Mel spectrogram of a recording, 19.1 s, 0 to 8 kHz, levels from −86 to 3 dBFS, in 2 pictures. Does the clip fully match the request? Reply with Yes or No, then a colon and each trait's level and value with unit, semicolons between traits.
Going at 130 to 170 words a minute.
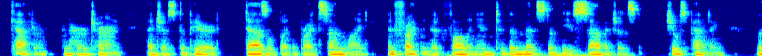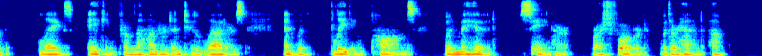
Yes: average, 150 wpm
